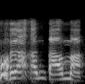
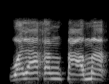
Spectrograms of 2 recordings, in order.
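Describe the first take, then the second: First: "Wala kang tama" echoed through a laugh; laughing repeat. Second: Said in the usual way. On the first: Shown as a demonstration. Preacher mocking his rival's words, laughing.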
